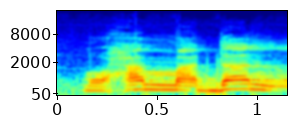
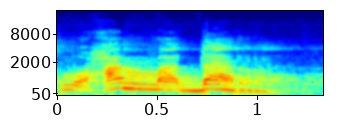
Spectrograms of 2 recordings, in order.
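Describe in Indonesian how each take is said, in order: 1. Kata ini berakhir dengan bunyi n yang jelas. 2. Bunyi n diganti dengan bunyi r. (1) "Muhammadan nggak" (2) "tapi harus Muhammadar"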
